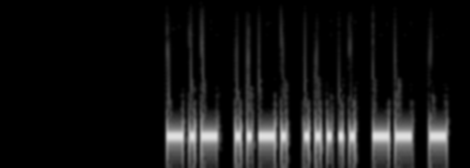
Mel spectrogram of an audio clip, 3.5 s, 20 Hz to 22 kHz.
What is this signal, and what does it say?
Morse code, heard as a keyed tone, about 27 wpm, 700 Hz. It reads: KF5MT
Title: USA Call Signs - 5 Characters - 28wpm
